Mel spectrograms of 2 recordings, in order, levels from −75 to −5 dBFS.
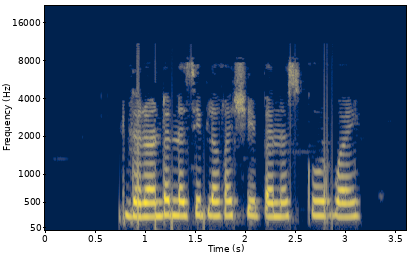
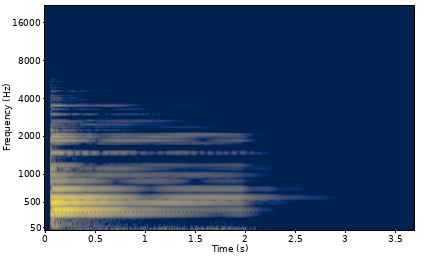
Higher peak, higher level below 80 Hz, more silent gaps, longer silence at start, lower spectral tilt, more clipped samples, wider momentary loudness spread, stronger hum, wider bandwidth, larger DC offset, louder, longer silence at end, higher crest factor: about the same, 0 dBFS vs -2 dBFS; about the same, -52 dBFS vs -56 dBFS; neither; first, 0.75 s vs 0.05 s; about the same, -3.5 dB/octave vs -4.5 dB/octave; neither; second, 7 LU vs 23 LU; neither; first, 10.5 kHz vs 4.9 kHz; neither; first, -15 LUFS vs -19 LUFS; second, 0.5 s vs 1.7 s; about the same, 16 dB vs 20 dB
